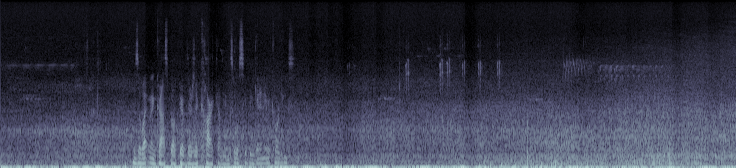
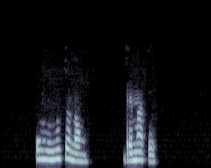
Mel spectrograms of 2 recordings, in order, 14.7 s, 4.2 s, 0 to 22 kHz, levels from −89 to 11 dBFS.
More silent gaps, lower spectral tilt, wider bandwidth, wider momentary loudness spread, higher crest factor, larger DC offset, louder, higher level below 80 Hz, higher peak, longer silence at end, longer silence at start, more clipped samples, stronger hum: neither; second, -7.5 dB/octave vs -13 dB/octave; first, 5.6 kHz vs 2.3 kHz; about the same, 10 LU vs 11 LU; about the same, 14 dB vs 16 dB; neither; second, -29 LUFS vs -13 LUFS; first, -24 dBFS vs -64 dBFS; second, -6 dBFS vs 0 dBFS; second, 0 s vs 1.15 s; second, 0 s vs 0.7 s; neither; neither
